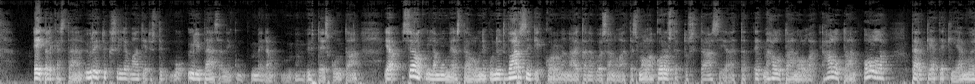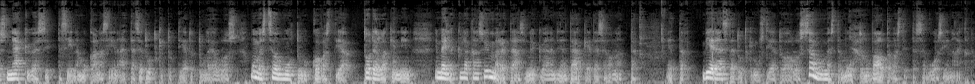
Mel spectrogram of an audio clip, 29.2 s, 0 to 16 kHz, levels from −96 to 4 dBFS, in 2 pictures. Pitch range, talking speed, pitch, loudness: 140-185 Hz, 170 wpm, 165 Hz, -19 LUFS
